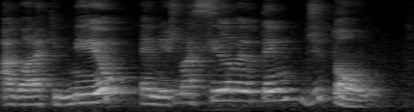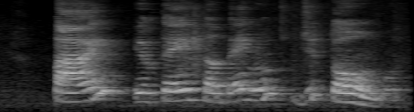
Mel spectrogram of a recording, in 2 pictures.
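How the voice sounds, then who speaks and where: A woman's voice: mid-range voice, animated, slow. A woman teaching Portuguese grammar in an online review lesson, explaining step by step and checking in with her students. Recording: very echoey room, voice from a distance.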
